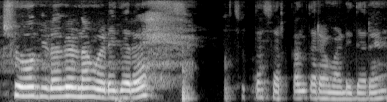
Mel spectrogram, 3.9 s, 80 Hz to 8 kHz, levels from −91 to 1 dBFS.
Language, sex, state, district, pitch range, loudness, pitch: Kannada, female, Karnataka, Belgaum, 195-250 Hz, -15 LUFS, 220 Hz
